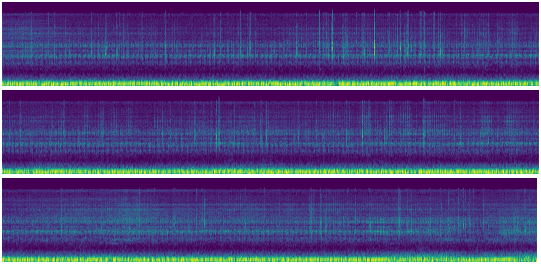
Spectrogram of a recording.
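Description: ATV engine running steadily as the quad ploughs through a muddy, water-filled bog trail, a continuous heavy low rumble, with a cluster of sharp ticks a few seconds in.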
